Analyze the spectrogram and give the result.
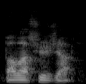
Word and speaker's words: Balázs Dzsudzsák: I don't know his first name, but his, his surname's Jujash. He's Hungarian, he's the captain. Oh, yeah, yeah. – Balázs Dzsudzsák. – There you go, yeah, that's the guy. Great pronunciation. Thank you.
